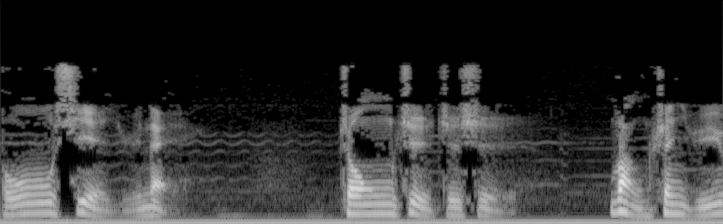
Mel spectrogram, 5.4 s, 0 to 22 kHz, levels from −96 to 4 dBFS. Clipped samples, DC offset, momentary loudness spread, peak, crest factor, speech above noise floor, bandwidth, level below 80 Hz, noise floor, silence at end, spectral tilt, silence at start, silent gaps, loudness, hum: under 0.1%; 2%; 16 LU; 0 dBFS; 22 dB; 36 dB; 8 kHz; -56 dBFS; -58 dBFS; 0 s; -4.5 dB/octave; 0 s; none; -22 LUFS; none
